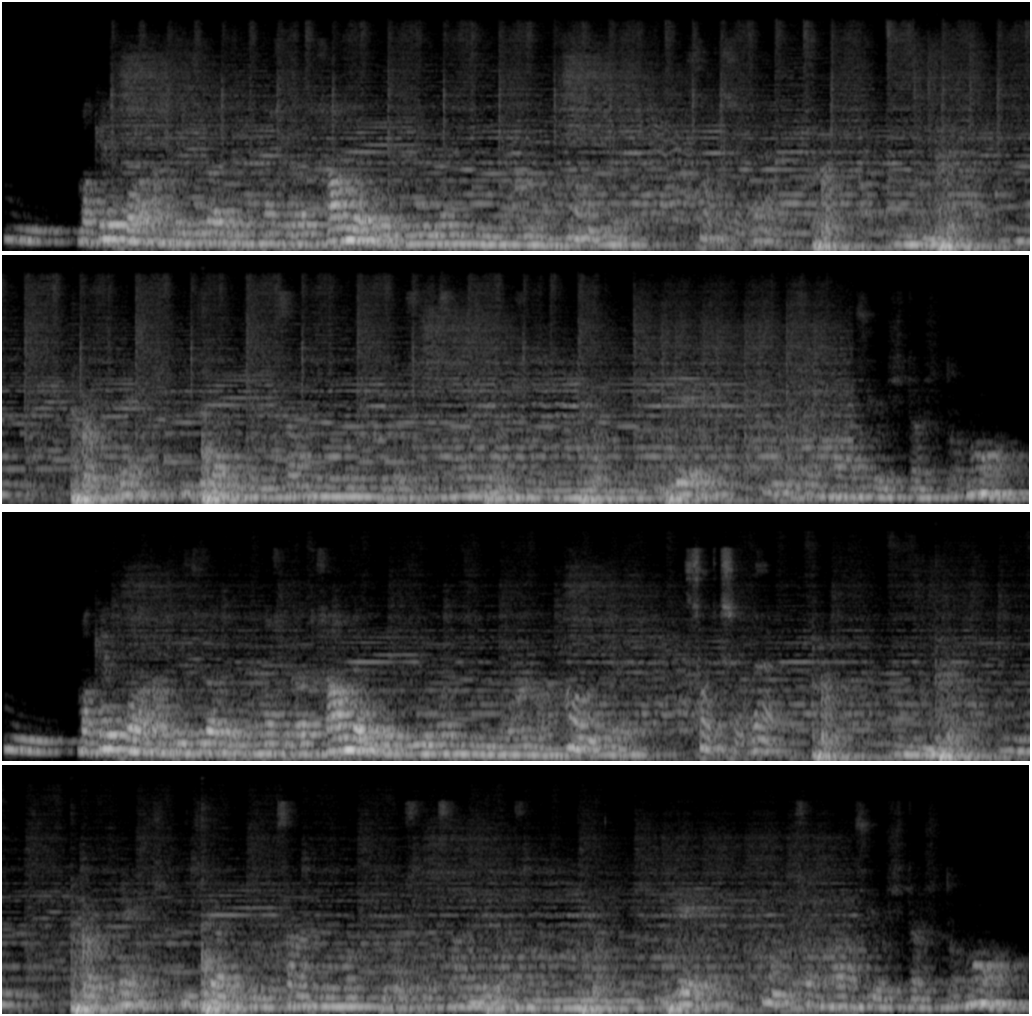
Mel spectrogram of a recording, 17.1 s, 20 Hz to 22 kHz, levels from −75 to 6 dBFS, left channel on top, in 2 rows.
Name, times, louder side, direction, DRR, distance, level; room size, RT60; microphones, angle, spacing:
voice 1, 0.0-0.5 4.7-5.0 5.8-6.4 8.3-8.9 10.3-10.5 12.4-12.7 14.9-15.3, right 4 dB, 65° right, 7 dB, 0.3 m, -31 dB
voice 2, 0.6-5.4 7.4-8.0 9.2-14.6 15.1-17.0, right 1 dB, 20° right, -6 dB, 0.8 m, -27 dB
sound 1, 0.9-15.7, left 3 dB, 50° left, 0.3 m, -38 dB
sound 2, 6.7-7.0 7.7-8.1 9.1-9.4 10.2-10.4 11.7-11.9 12.5-12.8 13.3-13.6 14.0-14.4, equal, 45° right, 1.2 m, -26 dB
3.6 x 2.0 x 2.9 m, 0.96 s
head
